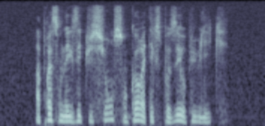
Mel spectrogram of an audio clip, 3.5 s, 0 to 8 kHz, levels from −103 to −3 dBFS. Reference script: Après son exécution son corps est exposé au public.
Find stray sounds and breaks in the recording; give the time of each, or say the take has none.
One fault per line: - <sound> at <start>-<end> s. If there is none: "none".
none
